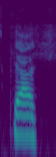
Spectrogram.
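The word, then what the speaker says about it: cache: Uh of course uh the word my word for today of course is cash. You know c a c h e right that cash meaning of course that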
